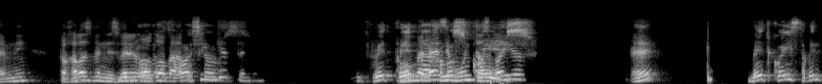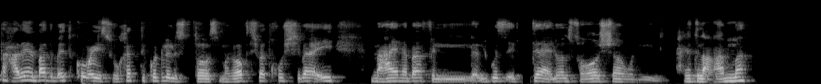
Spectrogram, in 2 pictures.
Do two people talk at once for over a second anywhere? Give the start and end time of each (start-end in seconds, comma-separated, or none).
1.2-2.5, 3.9-5.4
